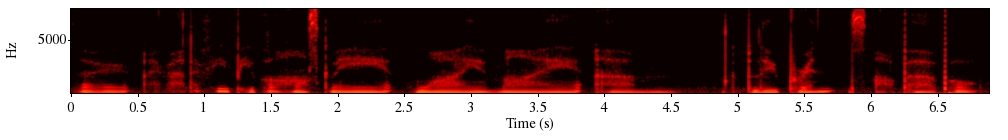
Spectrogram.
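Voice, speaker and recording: A woman whispering softly in a breathy, gentle, unhurried way, musing aloud as she gives ASMR commentary on a game. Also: medium pitch, level tone, a little hiss or hum. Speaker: host of a gaming ASMR channel.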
